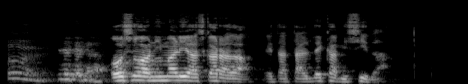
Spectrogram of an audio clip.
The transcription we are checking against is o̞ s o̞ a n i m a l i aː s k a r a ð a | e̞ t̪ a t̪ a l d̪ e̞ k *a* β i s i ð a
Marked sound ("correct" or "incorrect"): correct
